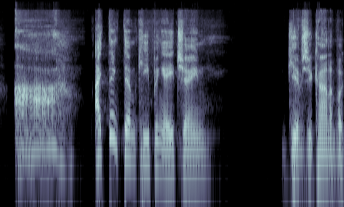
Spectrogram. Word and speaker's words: Etienne: Which by the way, how did we go this long with calling Travis Etienne and not A chain? What? Yeah, that's his pronunciation.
